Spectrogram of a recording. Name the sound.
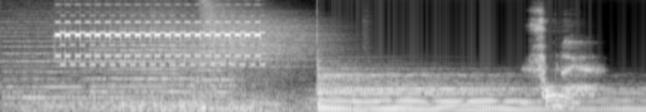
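telephone ringing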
